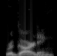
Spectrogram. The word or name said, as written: regarding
